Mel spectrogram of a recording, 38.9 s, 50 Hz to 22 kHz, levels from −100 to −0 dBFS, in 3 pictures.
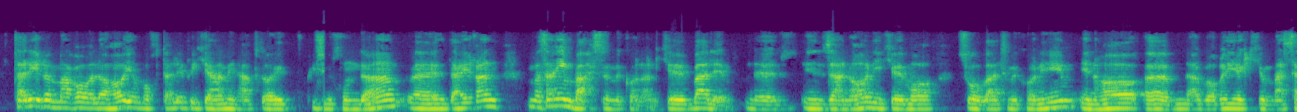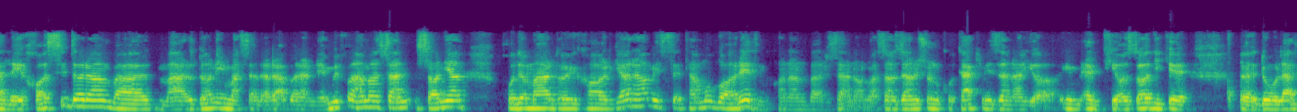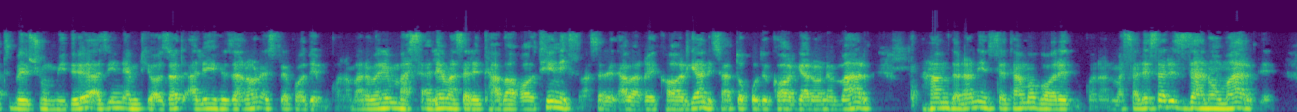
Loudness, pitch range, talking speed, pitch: -14 LUFS, 130-155 Hz, 145 wpm, 140 Hz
